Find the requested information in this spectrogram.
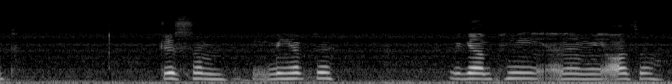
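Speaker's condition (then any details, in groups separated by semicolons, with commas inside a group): Cerebral palsy, spastic quadriplegic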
